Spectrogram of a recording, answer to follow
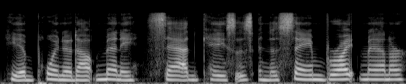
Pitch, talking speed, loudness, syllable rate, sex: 215 Hz, 175 wpm, -19 LUFS, 4.1 syllables/s, female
